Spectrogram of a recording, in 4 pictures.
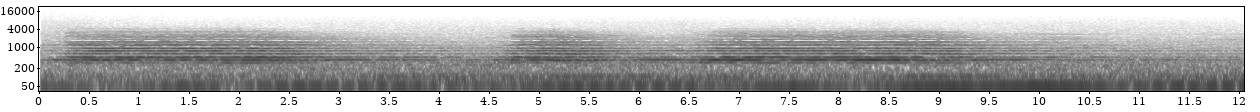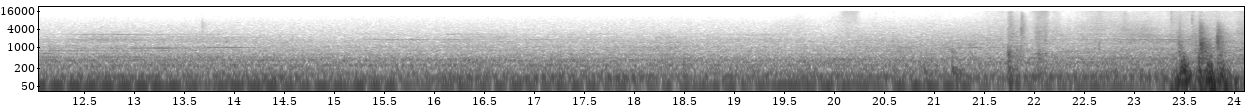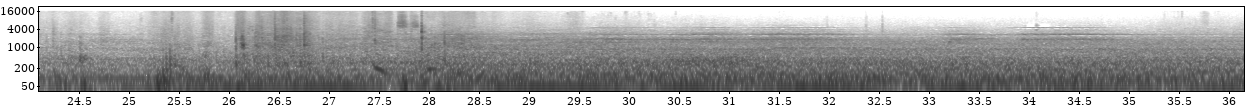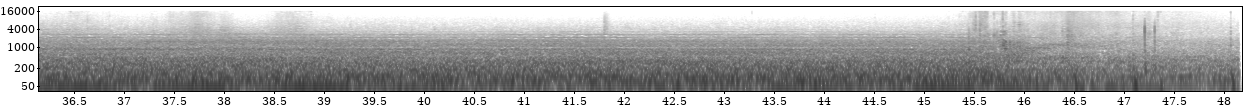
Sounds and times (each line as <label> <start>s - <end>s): Train whistle in the distance 0.0s - 14.4s
Train whistle in the distance 27.8s - 45.1s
